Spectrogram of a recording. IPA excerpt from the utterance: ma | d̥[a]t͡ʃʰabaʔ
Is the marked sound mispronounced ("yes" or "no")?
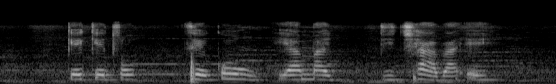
yes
